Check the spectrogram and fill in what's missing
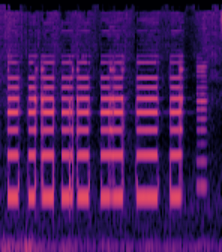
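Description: Nokta Makro Simplex metal detector giving a signal: a rapid series of about nine short, clear electronic beeps in uneven bursts, close and loud, with no talking.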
